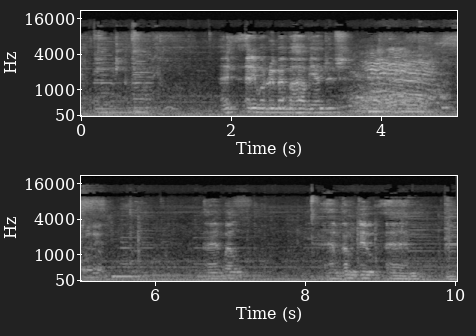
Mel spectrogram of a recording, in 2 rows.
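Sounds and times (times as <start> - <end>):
acoustic guitar notes ringing: 5.4 - 7.0.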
